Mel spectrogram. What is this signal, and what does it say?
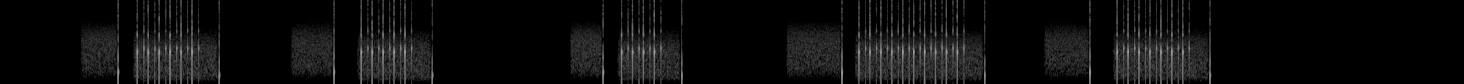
Pulse dialling, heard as a rotary dial, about 9 pulses a second. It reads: 6 5 4 0 7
